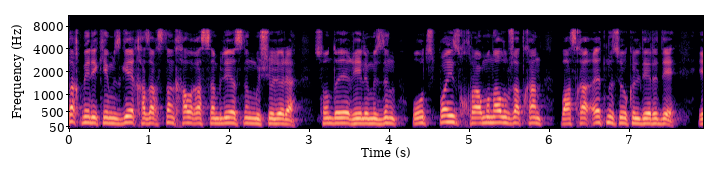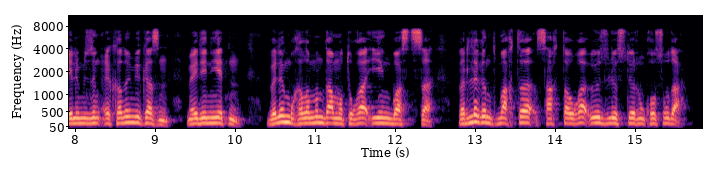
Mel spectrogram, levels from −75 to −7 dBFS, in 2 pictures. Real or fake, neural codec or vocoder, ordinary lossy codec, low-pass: real; none; none; 7.2 kHz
